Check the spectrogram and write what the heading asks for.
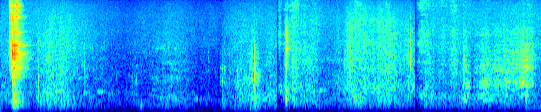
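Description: A metal screwdriver set into a stainless steel magnetic parts bowl with a sharp, ringing clink just after the start. Quieter handling follows: a few light clicks and rubbing as the transceiver's sheet-metal top cover is taken hold of and lifted off.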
